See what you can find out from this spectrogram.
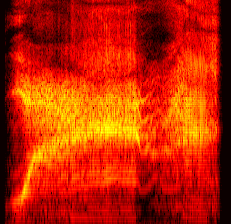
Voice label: "press", shouts; Best Service; Hyper Dance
